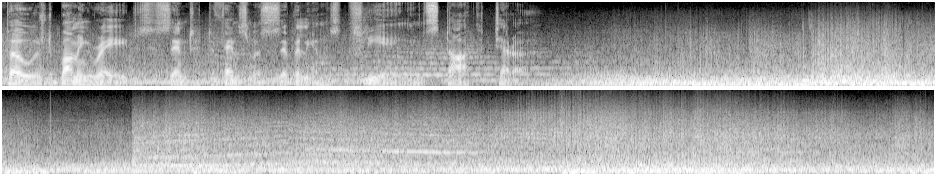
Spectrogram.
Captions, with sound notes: Unopposed bombing raids sent defenseless civilians fleeing in stark terror. (bombs exploding) (siren wailing) (planes buzzing)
